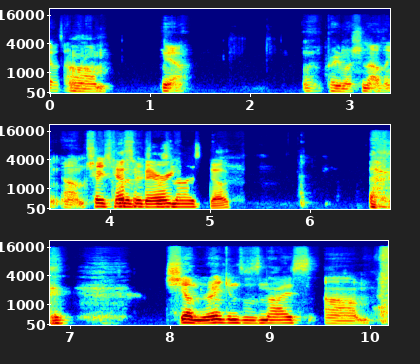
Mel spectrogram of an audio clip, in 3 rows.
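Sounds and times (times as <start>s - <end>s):
speech: 0.0s - 1.4s, 2.5s - 6.0s, 6.6s - 7.4s, 8.0s - 10.1s
short intake of breath: 7.0s - 7.8s.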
